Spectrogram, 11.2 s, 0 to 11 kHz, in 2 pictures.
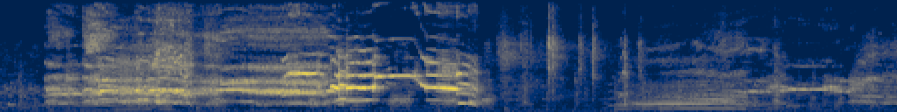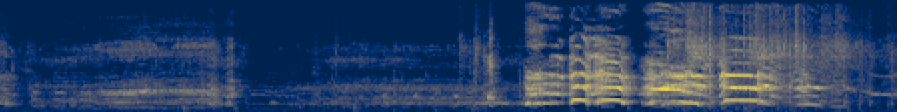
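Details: Silver Sebright hens on a fancy poultry farm in Pakistan, 11 February 2023, give loud, harsh, strained squawks and clucks in bursts, with a fainter nasal cackle in between.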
